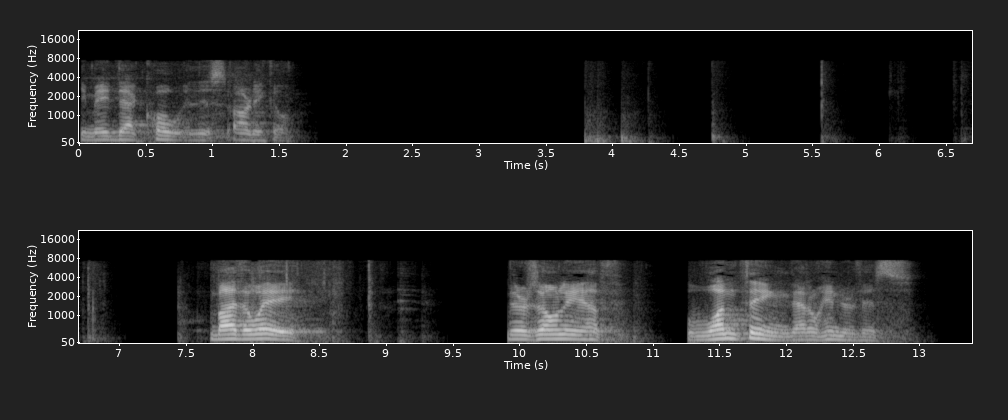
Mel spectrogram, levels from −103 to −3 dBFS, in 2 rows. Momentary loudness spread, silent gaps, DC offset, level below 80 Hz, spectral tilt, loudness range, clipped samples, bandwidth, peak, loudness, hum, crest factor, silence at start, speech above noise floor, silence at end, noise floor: 19 LU; 1.83-3.79 s, 4.50-4.75 s, 5.03-5.57 s, 5.85-6.08 s, 6.30-6.56 s, 7.09-7.44 s, 9.50-9.92 s, 11.16-11.26 s; under 0.1%; -72 dBFS; -5.5 dB/octave; 15 LU; under 0.1%; 7.6 kHz; -10 dBFS; -32 LUFS; none; 26 dB; 0 s; 38 dB; 0.5 s; -71 dBFS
